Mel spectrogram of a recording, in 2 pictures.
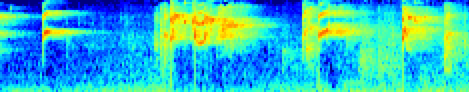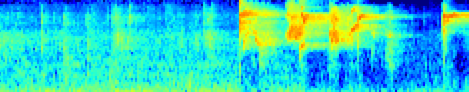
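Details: Pet lovebird chirping: bursts of high, harsh chirps and short whistled notes, separated by brief pauses, in a quiet indoor setting.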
